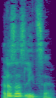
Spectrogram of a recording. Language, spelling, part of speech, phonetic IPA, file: Russian, разозлиться, verb, [rəzɐz⁽ʲ⁾ˈlʲit͡sːə], Ru-разозлиться.ogg
- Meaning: 1. to get angry (with someone, at something) 2. passive of разозли́ть (razozlítʹ)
